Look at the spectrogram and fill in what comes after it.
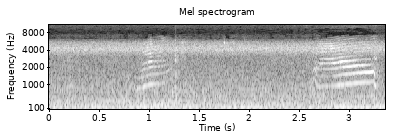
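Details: A pet domestic cat, described as very vocal, lets out a brief meow followed after a pause by a longer, downward-curving one, with a steady low-pitched hum underneath.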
